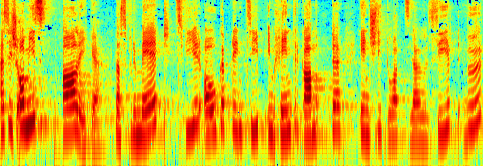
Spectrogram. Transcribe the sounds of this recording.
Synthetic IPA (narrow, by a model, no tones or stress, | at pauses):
əsɪʃomiːsɑːlɪɡ̥əd̥ɑsfəɾmeːtt͡sfiːəɾɔʊɡəpɾɪnt͡sipɪmχɪndəɾɡ̥ɑtə | ɪnʃtitut͡sjoisiːɾtʋɪ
